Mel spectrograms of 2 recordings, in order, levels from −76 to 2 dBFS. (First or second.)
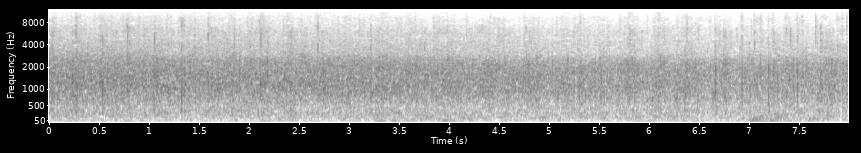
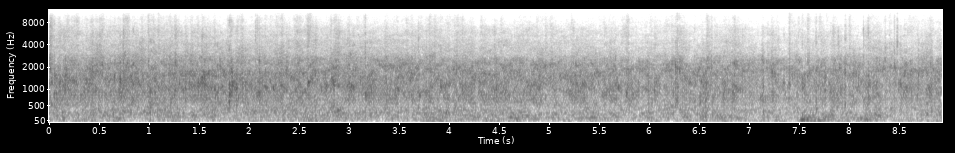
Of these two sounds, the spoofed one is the second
